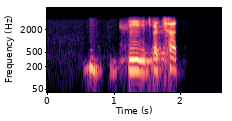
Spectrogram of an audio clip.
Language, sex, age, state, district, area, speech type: Hindi, male, 30-45, Uttar Pradesh, Varanasi, urban, conversation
